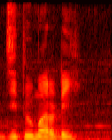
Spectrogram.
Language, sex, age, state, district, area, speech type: Santali, male, 18-30, West Bengal, Birbhum, rural, spontaneous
